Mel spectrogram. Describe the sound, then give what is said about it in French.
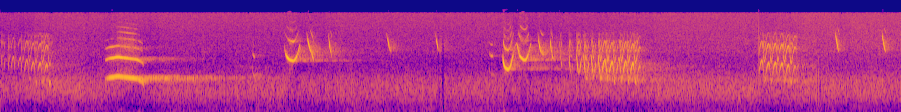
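Bat social calls, recorded and slowed down ten times, heard as a string of swooping, warbling chirps and buzzy trills in short bursts with pauses between, fairly loud over a soft hiss, with no talking. “Bon, on va écouter quelques cris sociaux, là.”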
